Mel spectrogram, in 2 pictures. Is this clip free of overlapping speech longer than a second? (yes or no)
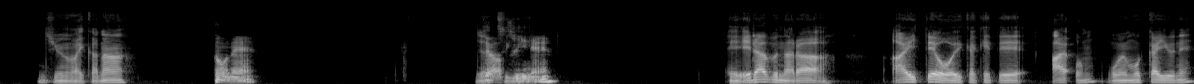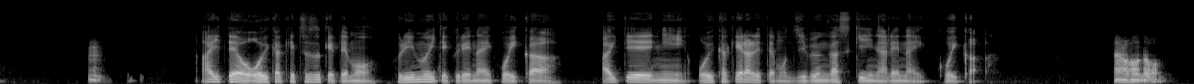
yes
